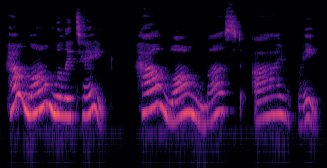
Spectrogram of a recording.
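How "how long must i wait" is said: usual speaking voice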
